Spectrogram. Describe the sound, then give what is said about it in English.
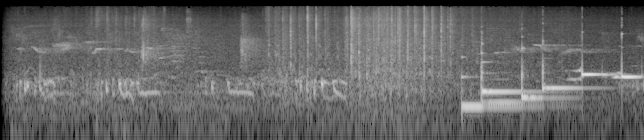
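Homing pigeons coo softly in low, rolling murmurs, with bursts of fluttering wings and scattered chirps. A louder sequence of held, stepped tones takes over near the end. “During World War I, Europe began to look to homing pigeons as a means of communication.”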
